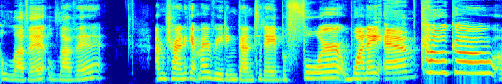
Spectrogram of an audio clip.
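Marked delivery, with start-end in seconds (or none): 5.1-6.3 high, loud happy call; excited greeting. Real, not acted. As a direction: call out to Coco with delight.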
